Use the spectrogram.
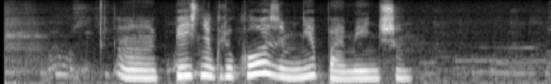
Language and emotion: Russian, sad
